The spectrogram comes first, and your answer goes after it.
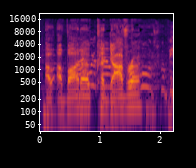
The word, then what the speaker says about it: Avada Kedavra: I think it's called Avada Kedavra. That's how you pronounce it, but, you know, I just put my own twist on things, you know?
